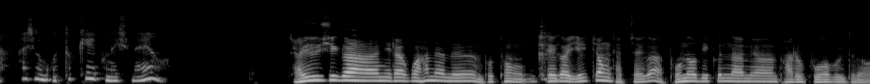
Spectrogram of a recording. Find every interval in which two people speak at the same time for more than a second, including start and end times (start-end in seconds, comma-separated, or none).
none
